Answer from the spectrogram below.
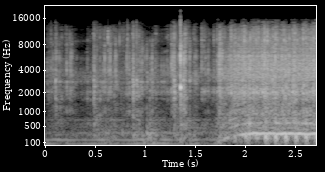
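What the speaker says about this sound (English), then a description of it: "So we're going to sew, and I want you to make sure you back stitch well" A sewing machine stitches across the flap of a clutch wallet, first with slow, uneven needle strokes and then a steady, rapid, close-up run of motor hum and needle clatter that speeds up near the end.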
